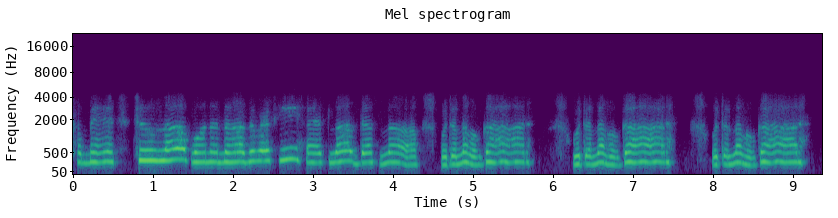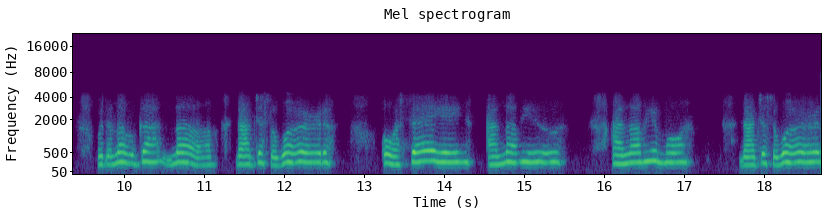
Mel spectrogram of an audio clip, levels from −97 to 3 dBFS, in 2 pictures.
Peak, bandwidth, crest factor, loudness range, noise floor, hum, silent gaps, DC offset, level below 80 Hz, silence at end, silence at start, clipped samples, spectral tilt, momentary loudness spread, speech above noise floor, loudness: -12 dBFS; 4.1 kHz; 18 dB; 4 LU; -64 dBFS; none; none; under 0.1%; -72 dBFS; 0 s; 0 s; under 0.1%; -11.5 dB/octave; 10 LU; 35 dB; -30 LUFS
